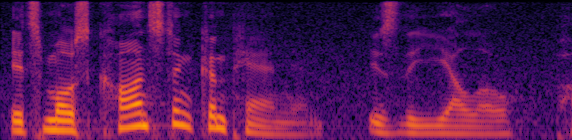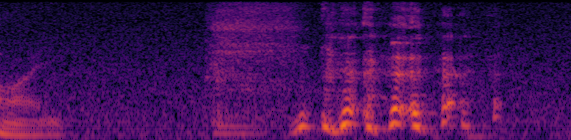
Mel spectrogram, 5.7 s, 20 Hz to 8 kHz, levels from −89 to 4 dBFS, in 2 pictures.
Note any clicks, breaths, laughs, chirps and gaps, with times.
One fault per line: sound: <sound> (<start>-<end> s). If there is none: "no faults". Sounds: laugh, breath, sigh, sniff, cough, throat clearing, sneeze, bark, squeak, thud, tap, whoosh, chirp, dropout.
sound: laugh (3.9-5.4 s)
